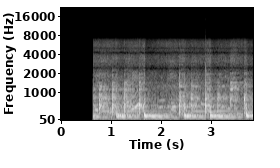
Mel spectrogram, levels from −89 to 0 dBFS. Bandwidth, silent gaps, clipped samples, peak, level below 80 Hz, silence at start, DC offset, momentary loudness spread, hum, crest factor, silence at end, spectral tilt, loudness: 6.8 kHz; none; under 0.1%; 0 dBFS; -46 dBFS; 0.65 s; under 0.1%; 6 LU; none; 18 dB; 0 s; -8.5 dB/octave; -18 LUFS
